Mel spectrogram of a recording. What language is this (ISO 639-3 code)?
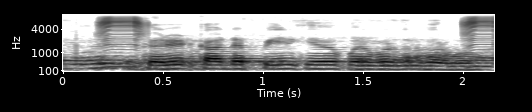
ben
